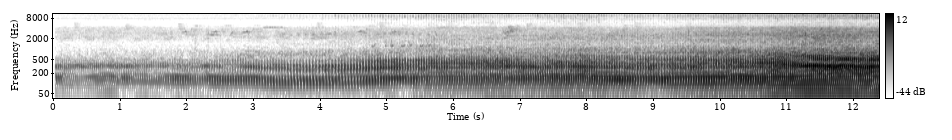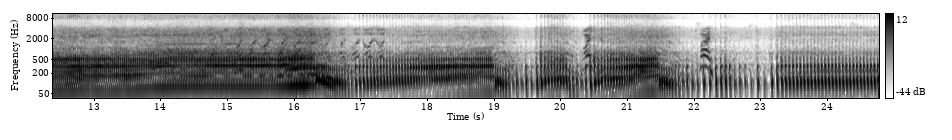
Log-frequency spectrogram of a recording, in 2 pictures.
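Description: Small step-through motorcycle engine working hard up a steep dirt slope, growing steadily louder as it approaches. Over the last several seconds the revs repeatedly drop away and pick up again, as the bike struggles on the climb and is pushed.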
